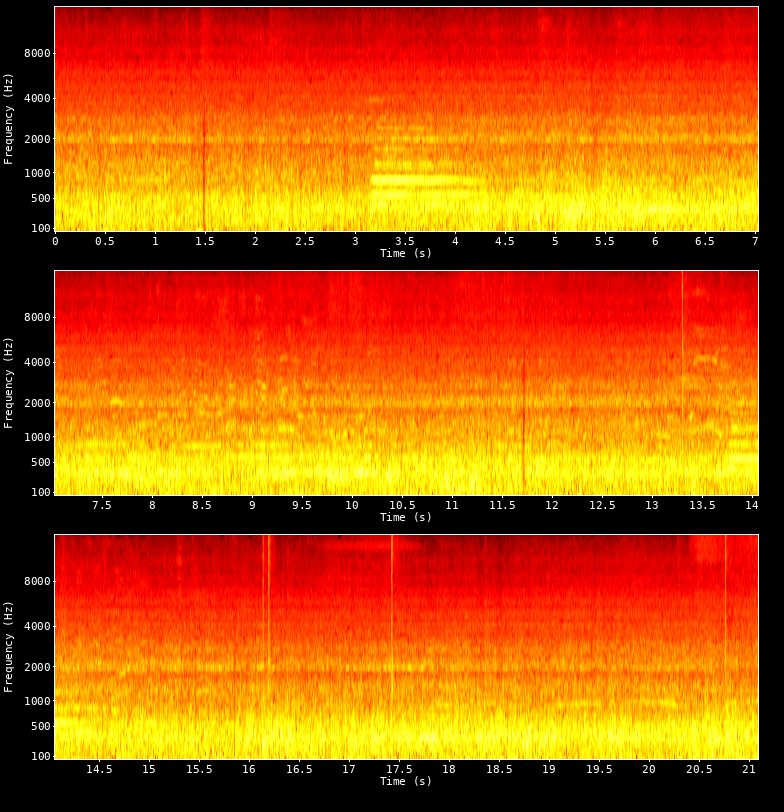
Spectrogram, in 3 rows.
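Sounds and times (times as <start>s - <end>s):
train wheels rumbling on rails: 0.0s - 21.0s
train horn: 3.2s - 4.4s, 13.4s - 14.8s.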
